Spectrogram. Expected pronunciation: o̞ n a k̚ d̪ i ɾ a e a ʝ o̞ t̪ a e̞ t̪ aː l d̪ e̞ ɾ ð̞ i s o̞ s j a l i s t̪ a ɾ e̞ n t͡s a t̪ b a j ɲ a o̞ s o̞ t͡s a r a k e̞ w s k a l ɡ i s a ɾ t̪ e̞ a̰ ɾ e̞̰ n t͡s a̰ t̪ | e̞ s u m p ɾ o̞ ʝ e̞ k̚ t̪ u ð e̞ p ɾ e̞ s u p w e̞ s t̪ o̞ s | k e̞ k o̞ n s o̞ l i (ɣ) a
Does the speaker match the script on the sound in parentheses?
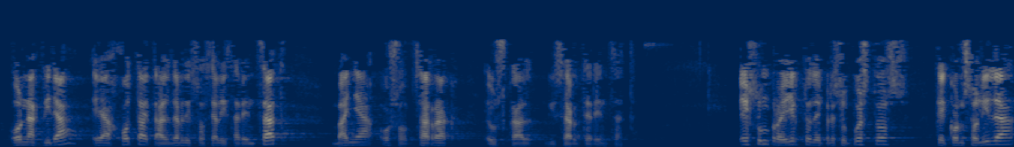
no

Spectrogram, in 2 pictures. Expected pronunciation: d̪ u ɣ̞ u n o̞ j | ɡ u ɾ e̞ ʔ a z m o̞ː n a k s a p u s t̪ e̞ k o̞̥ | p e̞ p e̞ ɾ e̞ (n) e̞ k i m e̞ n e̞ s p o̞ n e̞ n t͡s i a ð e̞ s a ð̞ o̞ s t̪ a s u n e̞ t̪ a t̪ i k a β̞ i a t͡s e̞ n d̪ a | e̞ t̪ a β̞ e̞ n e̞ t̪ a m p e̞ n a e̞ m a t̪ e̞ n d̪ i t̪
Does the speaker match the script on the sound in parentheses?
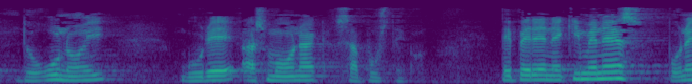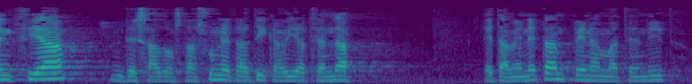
yes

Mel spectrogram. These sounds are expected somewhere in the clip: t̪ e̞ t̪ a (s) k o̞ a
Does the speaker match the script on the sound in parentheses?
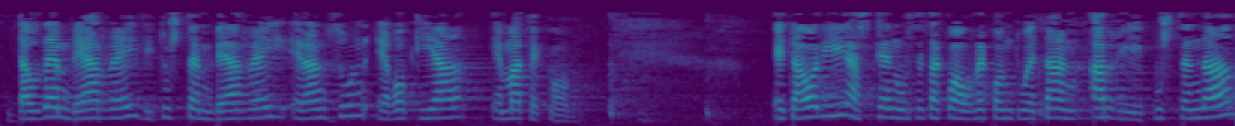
no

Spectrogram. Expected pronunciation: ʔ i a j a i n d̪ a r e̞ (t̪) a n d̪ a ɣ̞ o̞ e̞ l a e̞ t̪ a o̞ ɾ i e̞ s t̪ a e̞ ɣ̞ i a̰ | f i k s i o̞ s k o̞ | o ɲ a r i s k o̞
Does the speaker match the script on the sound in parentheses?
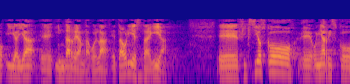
no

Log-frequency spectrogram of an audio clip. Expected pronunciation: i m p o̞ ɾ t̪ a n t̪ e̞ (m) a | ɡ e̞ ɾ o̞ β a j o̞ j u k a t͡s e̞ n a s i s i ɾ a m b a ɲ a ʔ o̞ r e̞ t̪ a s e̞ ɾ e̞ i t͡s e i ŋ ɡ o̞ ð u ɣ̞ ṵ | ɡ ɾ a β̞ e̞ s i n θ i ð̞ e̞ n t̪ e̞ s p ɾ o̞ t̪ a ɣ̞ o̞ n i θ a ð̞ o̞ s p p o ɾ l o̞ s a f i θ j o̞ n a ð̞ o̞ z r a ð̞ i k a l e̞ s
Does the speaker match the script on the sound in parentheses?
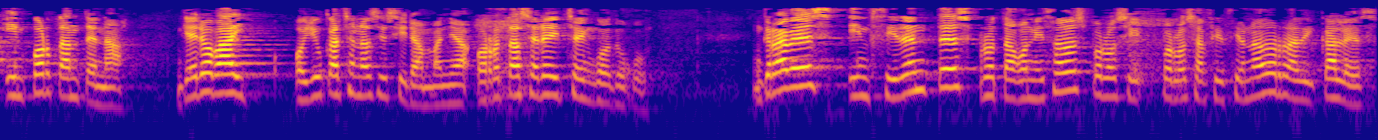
no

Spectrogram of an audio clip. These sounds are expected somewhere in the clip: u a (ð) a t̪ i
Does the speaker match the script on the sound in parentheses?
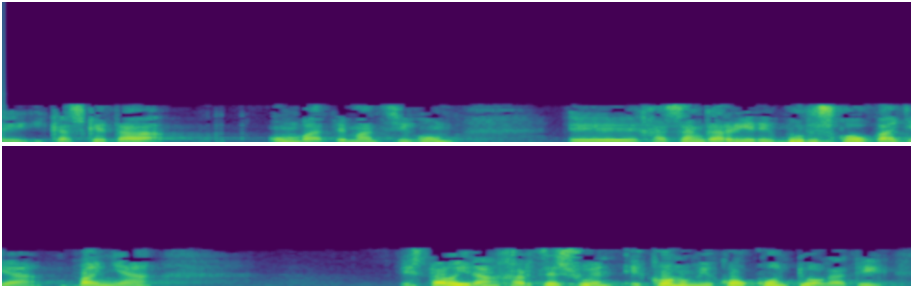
no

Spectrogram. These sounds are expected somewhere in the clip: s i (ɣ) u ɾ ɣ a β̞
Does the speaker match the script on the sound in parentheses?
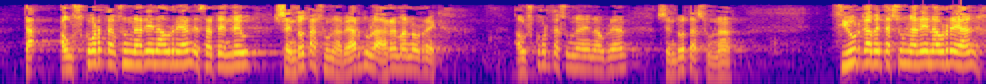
no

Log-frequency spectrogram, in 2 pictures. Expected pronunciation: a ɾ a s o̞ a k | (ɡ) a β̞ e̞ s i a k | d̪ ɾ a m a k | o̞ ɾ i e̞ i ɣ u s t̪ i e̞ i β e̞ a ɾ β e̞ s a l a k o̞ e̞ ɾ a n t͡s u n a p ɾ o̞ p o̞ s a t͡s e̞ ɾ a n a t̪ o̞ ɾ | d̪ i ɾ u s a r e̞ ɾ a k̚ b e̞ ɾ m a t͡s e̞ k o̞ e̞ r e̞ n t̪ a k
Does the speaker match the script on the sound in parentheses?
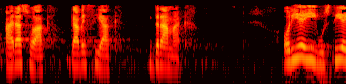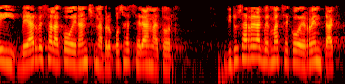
yes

